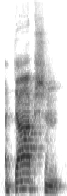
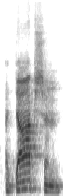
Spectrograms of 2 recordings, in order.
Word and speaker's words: adoption: Vous avez un E atténué ici. Là, vous faites, alors oui, je sais, je gribouille, mais c'est pas grave. Vous faites ici votre accent tonique et après, vous avez bien le "tion" qu'on doit tout de même entendre.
